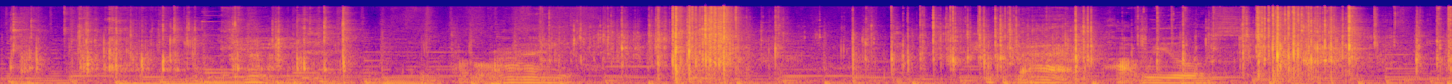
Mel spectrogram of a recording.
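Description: Background music, over light clicking and rattling of plastic and die-cast toy cars being set into a plastic Hot Wheels car transporter, with a louder rattle about five seconds in.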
